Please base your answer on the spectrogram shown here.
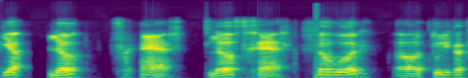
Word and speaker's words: frère: And how would you pronounce this? Love crash. Yeah, you're almost right. Yeah. Le frère.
